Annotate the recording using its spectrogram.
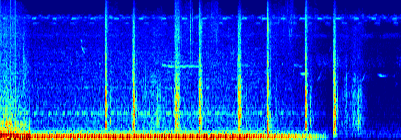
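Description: A jeep's engine idles with a low, steady hum.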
